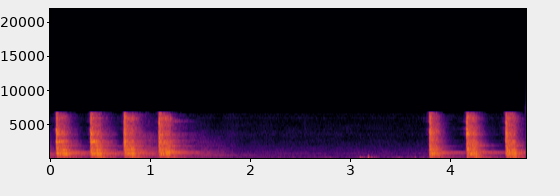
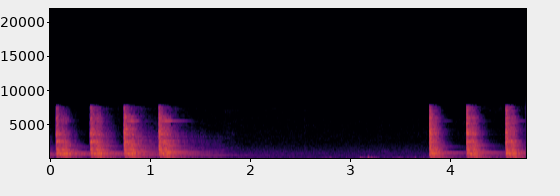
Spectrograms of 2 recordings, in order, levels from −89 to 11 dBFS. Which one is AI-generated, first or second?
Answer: first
